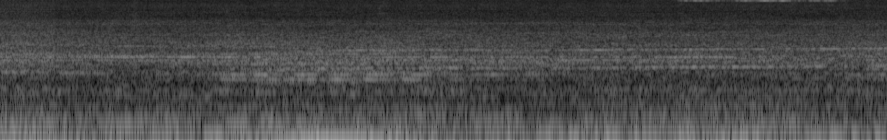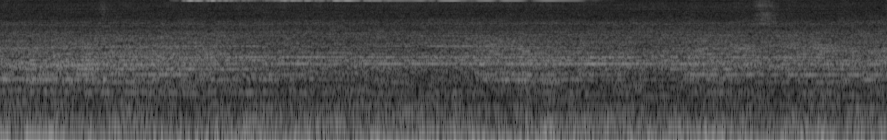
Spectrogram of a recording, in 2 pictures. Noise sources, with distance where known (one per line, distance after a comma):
siren, far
